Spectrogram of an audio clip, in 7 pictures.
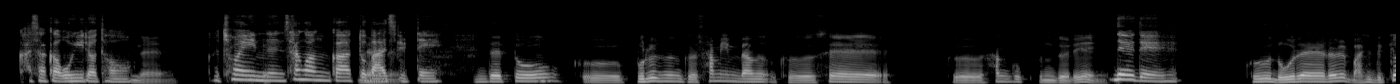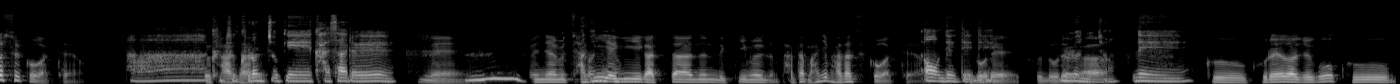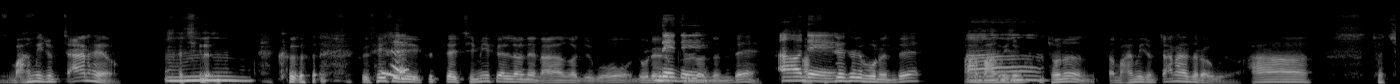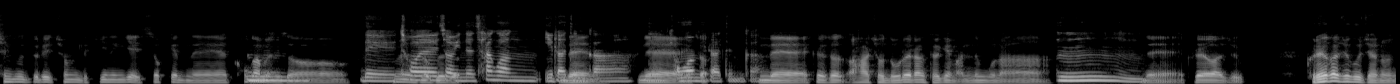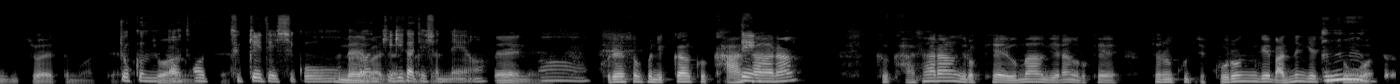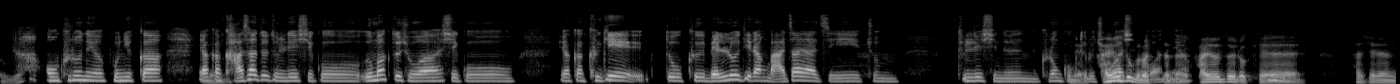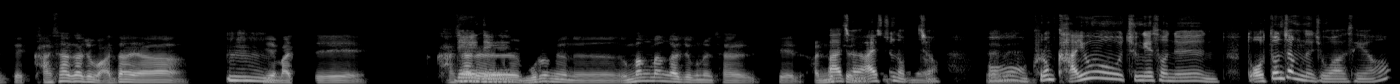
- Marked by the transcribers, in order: tapping; other background noise; laughing while speaking: "사실은. 그"; laugh
- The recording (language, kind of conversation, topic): Korean, podcast, 좋아하는 음악 장르는 무엇이고, 왜 좋아하시나요?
